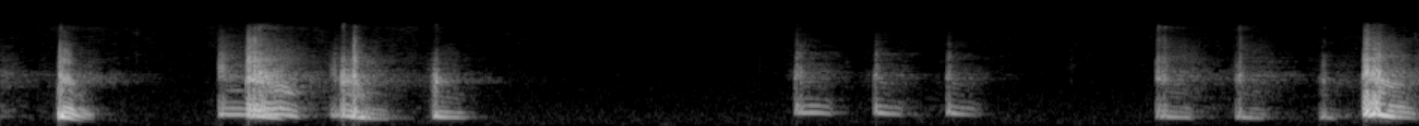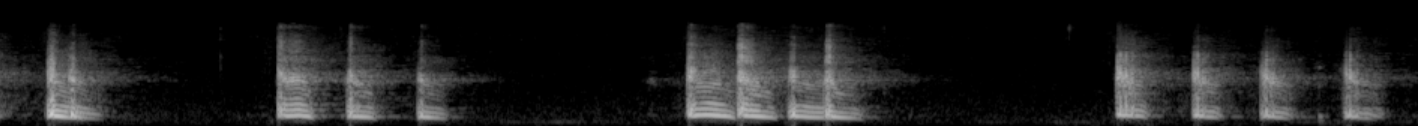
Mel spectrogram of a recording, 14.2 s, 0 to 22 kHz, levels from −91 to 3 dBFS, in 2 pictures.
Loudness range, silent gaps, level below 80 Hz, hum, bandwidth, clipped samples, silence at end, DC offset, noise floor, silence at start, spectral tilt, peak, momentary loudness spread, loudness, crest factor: 16 LU; none; -86 dBFS; none; 10 kHz; under 0.1%; 0.2 s; under 0.1%; -77 dBFS; 0.3 s; -2 dB/octave; -8 dBFS; 21 LU; -29 LUFS; 24 dB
